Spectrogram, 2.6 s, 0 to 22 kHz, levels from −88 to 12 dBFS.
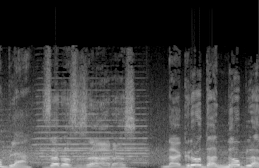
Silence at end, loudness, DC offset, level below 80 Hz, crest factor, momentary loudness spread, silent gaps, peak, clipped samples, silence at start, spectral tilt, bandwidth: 0 s; -13 LUFS; under 0.1%; -46 dBFS; 12 dB; 8 LU; none; 0 dBFS; under 0.1%; 0 s; -4 dB/octave; 16.5 kHz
